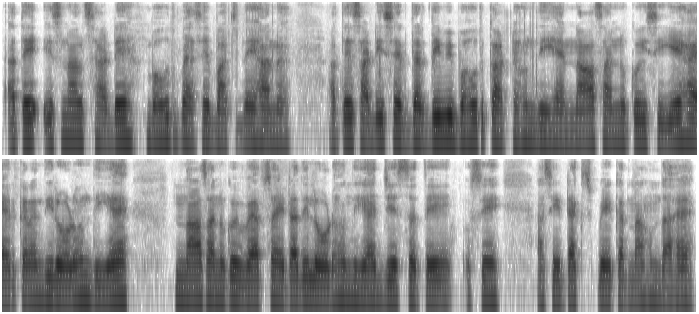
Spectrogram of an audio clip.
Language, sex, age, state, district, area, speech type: Punjabi, male, 18-30, Punjab, Tarn Taran, urban, spontaneous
